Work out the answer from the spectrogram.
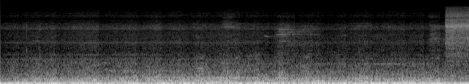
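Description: Passenger train running, heard from inside the carriage: a steady low rumble of wheels on the track. A higher hiss joins near the end as the train runs close past a concrete wall.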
